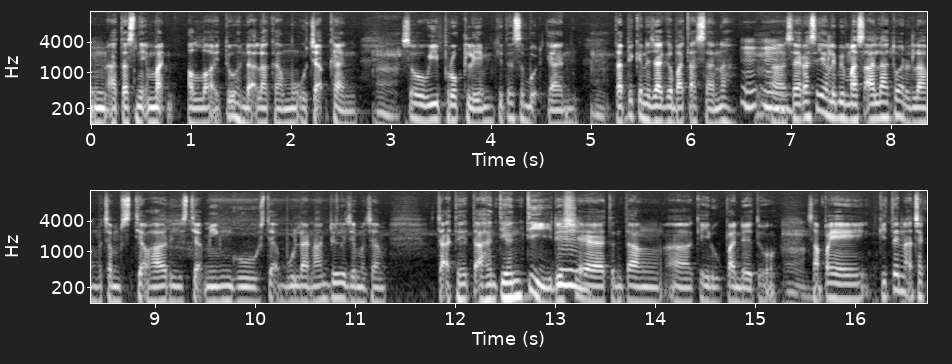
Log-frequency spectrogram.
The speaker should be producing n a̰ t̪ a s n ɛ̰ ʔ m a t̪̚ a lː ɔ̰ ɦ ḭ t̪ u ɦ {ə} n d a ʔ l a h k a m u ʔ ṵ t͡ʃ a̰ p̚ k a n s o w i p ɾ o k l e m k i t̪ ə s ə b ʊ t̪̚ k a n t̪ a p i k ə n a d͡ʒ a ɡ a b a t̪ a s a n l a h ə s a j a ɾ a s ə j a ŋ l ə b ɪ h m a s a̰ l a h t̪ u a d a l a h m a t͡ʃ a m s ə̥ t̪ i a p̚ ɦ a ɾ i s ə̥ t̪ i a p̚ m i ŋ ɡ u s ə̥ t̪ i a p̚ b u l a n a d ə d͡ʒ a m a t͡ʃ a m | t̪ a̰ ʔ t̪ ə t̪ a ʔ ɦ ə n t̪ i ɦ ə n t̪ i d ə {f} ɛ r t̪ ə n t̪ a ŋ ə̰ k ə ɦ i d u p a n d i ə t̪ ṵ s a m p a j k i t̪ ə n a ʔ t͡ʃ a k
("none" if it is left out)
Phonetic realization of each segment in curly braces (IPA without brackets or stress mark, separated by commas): ə, ʃ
